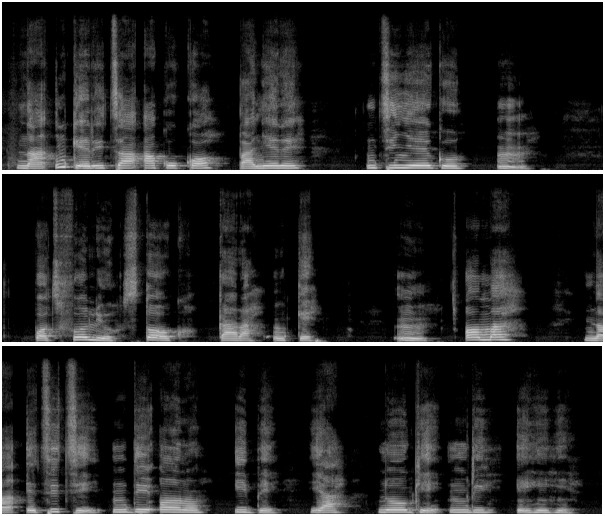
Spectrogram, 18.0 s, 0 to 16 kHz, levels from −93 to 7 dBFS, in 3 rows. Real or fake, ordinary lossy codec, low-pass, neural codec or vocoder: fake; none; 14.4 kHz; vocoder, 44.1 kHz, 128 mel bands, Pupu-Vocoder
